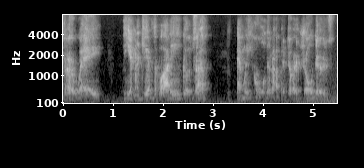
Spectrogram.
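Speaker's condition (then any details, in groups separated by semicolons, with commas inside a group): Laryngectomy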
